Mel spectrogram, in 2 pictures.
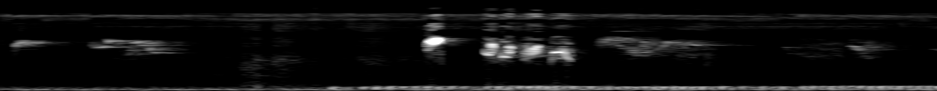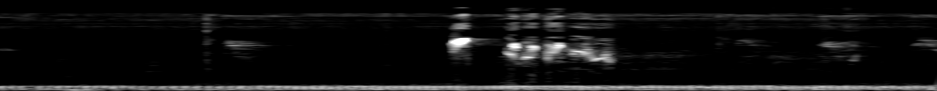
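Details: Juvenile caged red-whiskered bulbul learning its song, stirred into singing along with a bird recording played to it; short whistled phrases and two lively chirpy runs, over a steady low electrical hum starting partway through.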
